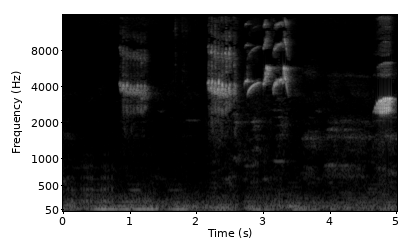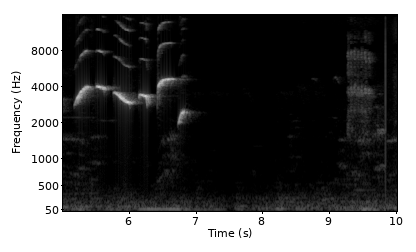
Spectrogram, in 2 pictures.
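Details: Oriental magpie-robin in full song, played to prompt a silent bird to sing: short buzzy notes, a pause, then a run of loud, clear whistled slurs rising and falling, ending with fainter buzzy notes over a low hum.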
